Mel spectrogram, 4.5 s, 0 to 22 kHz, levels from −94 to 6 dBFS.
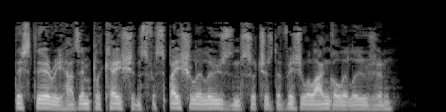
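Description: Throughout, the speech carries likely MP3 compression: treble stops dead above about 10.6 kHz, suggesting a low bitrate around 40 kbps, sounding watery and swirly, with spectrogram energy flickering in patches below a flat ceiling.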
